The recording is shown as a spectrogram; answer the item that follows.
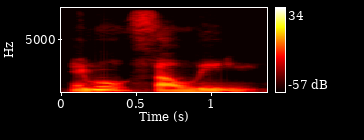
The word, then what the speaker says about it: Emil Sahlin: I'm going to pronounce this properly. Emil Sahlin, just like our hockey player from Sweden.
